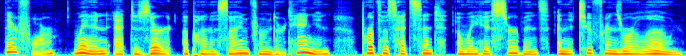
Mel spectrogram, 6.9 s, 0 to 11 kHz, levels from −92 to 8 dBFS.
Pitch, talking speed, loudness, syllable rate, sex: 155 Hz, 185 wpm, -19 LUFS, 5.6 syllables/s, female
